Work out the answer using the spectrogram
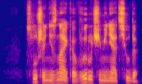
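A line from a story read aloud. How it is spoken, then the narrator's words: Whispering. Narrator (Russian): зашептал Ворчун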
